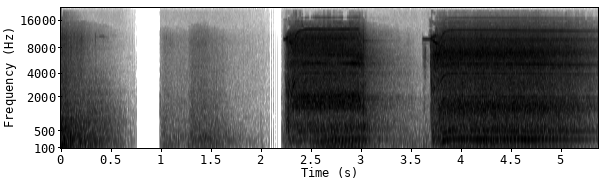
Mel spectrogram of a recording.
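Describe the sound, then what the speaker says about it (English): A power drill whirs up loudly twice, each run lasting about a second, pre-drilling into heavy wood after a few quieter scraping and handling noises. "it's always good to countersink and pre-drill"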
